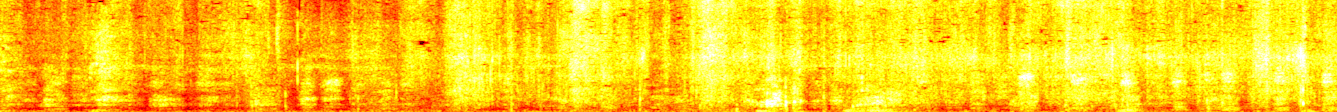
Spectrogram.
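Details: Pit bulls and a Malinois playing in a back yard, panting hard with a brief whimper and scattered scuffling noises, a short yelp-like rise near the middle, busy rough play heard throughout.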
